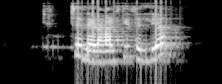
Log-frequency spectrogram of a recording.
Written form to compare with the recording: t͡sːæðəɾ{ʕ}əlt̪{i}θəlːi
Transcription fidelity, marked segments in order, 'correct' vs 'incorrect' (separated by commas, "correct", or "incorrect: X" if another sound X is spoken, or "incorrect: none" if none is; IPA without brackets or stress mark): incorrect: ʁ, correct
